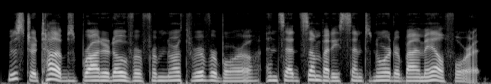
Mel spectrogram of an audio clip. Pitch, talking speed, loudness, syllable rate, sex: 175 Hz, 220 wpm, -17 LUFS, 5.6 syllables/s, female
